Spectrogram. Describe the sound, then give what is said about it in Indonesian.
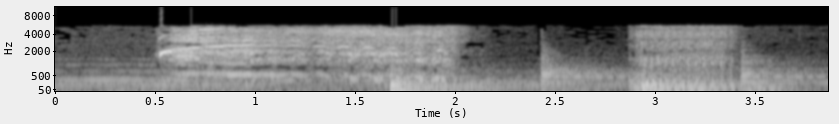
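A horse neighs beside a horse cart waiting in a courtyard planted with tanjung and nagasari trees: one loud, long, high whinny that trails into a lower shudder, then a shorter second call, heard alone. “Sebuah gerobak kuda sudah disiapkan di halaman yang banyak ditumbuhi pohon tanjung serta nagasari.”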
